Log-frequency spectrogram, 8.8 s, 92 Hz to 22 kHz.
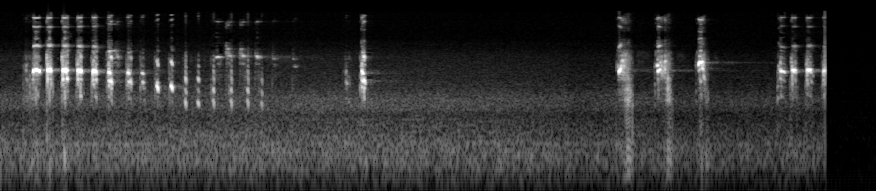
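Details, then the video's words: Bald eagle male vocalizing after midnight at a Rome, Georgia nest, March 2024: an opening rapid series of high, squeaky notes that quicken and drop in pitch, then scattered single sharp calls and a final short burst. "Berry College Eagles~Missy Gets Disturbed Just After Midnight-Wing Slaps At Something-Vocals"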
